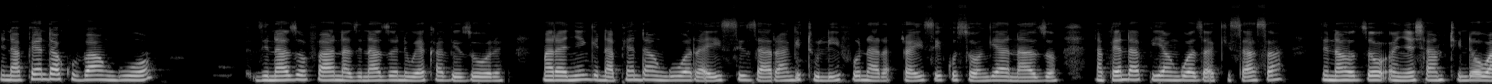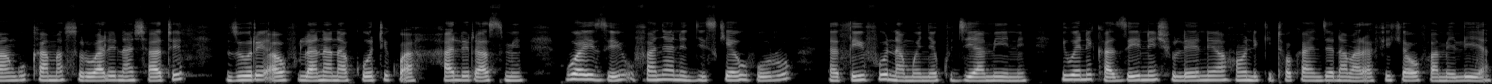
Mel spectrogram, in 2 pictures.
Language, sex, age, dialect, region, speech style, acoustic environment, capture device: Swahili, female, 25-34, Kenya - Nairobi Sheng-influenced, Kenya, relaxed, nature; silence, mobile / Linux / Chrome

